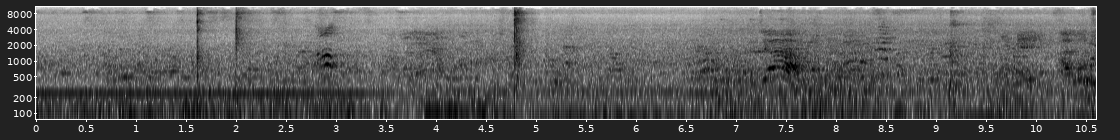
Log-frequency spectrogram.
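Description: Sharp cracks of golf clubs striking balls: two close together, then a third about three seconds later, over background voices.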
